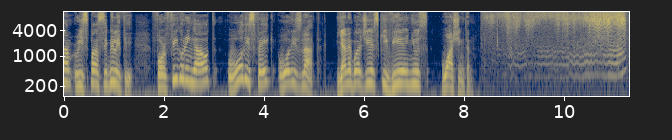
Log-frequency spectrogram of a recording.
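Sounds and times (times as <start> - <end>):
speech: 0.0 - 8.6
mosquito whining in flight: 8.4 - 11.2.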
